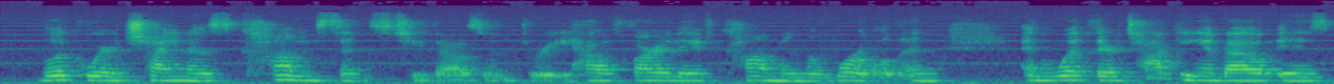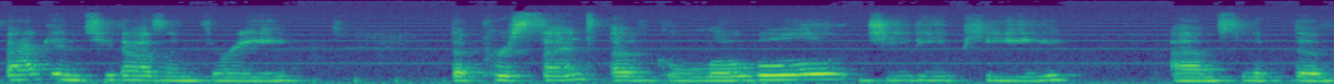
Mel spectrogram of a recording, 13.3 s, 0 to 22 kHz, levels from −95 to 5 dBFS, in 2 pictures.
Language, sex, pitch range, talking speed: English, female, 175-200 Hz, 145 wpm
